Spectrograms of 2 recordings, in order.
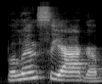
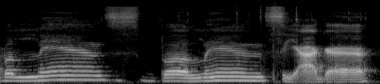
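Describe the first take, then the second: First: Said in the usual way. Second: "Balenciaga" stretched out very slowly, lower; slow sounding-out. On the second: Real, not acted. Typing a search she can't spell, "Balenciaga" slowly sounded out. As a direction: draw out each syllable of "Balenciaga".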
